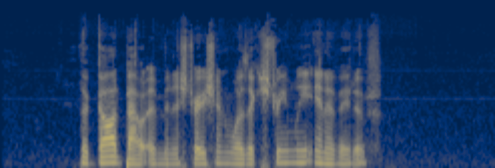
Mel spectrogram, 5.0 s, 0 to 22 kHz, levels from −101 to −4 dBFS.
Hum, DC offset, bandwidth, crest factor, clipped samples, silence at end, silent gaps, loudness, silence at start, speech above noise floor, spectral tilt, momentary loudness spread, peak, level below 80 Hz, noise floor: none; under 0.1%; 14.5 kHz; 22 dB; under 0.1%; 1.15 s; none; -36 LUFS; 0.8 s; 43 dB; -5 dB/octave; 11 LU; -16 dBFS; -58 dBFS; -79 dBFS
